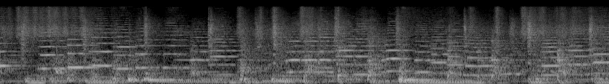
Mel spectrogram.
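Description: A live band of trumpets, French horn and other brass over a drum kit plays, with a trumpet carrying the melody in a series of sustained notes and steady drum strikes underneath.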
